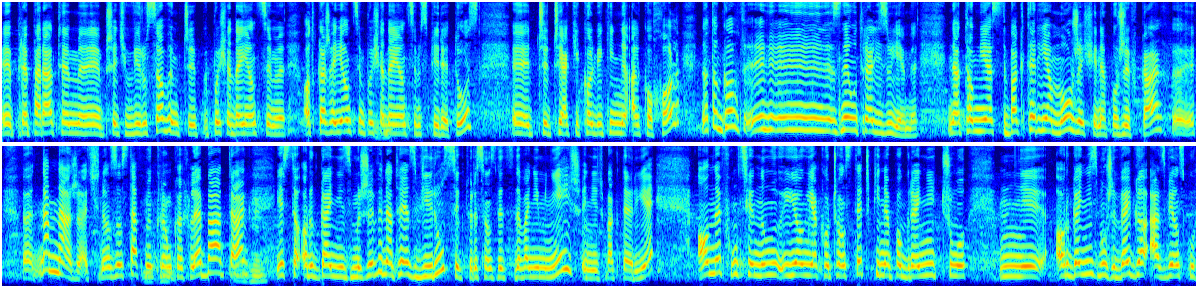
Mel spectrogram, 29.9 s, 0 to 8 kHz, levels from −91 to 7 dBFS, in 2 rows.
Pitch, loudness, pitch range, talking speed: 220 Hz, -26 LUFS, 200-250 Hz, 100 wpm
